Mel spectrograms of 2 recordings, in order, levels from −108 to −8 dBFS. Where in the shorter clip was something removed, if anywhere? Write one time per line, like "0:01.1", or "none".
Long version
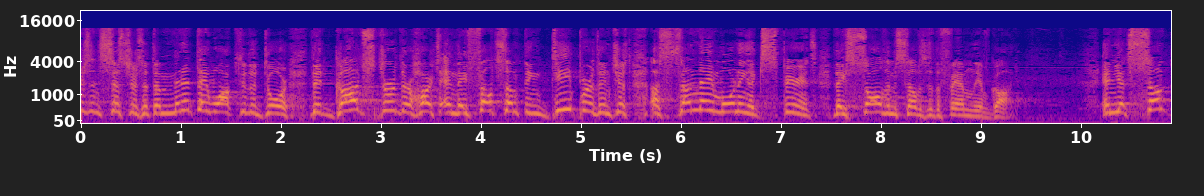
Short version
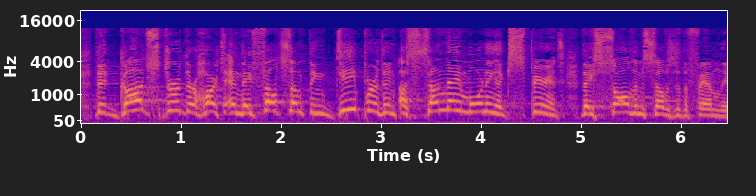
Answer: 0:03.1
